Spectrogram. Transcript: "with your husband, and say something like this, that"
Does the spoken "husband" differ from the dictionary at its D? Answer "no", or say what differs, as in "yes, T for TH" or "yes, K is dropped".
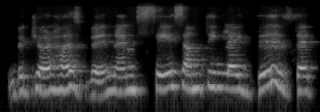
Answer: no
